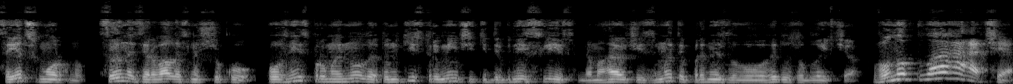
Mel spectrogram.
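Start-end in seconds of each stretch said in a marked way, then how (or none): 8.7-10.1 very high, shrill, drawn-out gleeful crowing shout. The narrator, seeing tears on a classmate's cheeks, gives a gleeful shout. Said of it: "радісно закричав я".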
